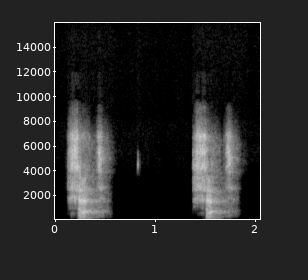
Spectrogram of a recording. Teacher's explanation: so it's a gentle clearing of the throat. It's pronounced from the back of the throat.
